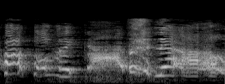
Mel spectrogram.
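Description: A woman's loud, high-pitched vocal outburst, wavering and breaking in pitch.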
